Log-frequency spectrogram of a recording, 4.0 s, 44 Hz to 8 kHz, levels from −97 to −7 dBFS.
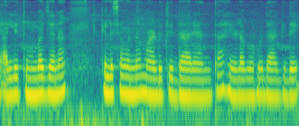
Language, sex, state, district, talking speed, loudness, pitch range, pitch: Kannada, female, Karnataka, Chamarajanagar, 105 wpm, -15 LUFS, 155-170 Hz, 160 Hz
